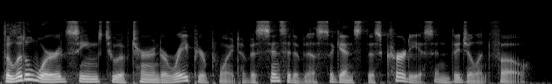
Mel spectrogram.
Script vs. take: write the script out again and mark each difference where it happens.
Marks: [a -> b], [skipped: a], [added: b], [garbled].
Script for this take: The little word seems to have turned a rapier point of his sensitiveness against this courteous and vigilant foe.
The little word seems to have turned a rapier point of his sensitiveness against this courteous and vigilant foe.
